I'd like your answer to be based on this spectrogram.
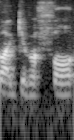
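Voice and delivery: ordinary talk

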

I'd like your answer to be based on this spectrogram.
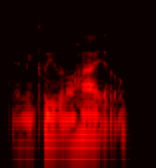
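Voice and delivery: playful joking mock whisper. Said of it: "I better whisper".

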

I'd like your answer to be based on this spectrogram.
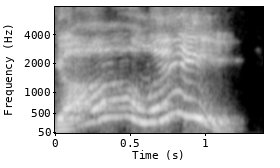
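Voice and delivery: very high, goofy Southern "Golly", drawn out. Retelling childhood mimicking of a Southern goofy TV character: Gomer Pyle impression. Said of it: "he played this kind of Southern goofy character".

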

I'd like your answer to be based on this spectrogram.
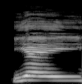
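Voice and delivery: joyful exclamation. In the snow, hearing they're getting out, the narrator cries out happily. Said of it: "I cried happily".

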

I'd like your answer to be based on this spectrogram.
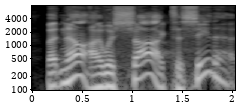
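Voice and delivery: voice breaking mid-sentence. Talking in a conversation, voice cracking. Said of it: "my voice cracked again".

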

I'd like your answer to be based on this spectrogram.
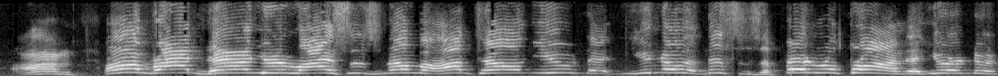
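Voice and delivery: very high, loud, blustering Southern drawl. Retelling what a man said as you drove away, Foghorn Leghorn voice. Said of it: "you sound exactly like Foghorn Leghorn".

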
